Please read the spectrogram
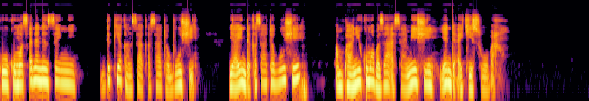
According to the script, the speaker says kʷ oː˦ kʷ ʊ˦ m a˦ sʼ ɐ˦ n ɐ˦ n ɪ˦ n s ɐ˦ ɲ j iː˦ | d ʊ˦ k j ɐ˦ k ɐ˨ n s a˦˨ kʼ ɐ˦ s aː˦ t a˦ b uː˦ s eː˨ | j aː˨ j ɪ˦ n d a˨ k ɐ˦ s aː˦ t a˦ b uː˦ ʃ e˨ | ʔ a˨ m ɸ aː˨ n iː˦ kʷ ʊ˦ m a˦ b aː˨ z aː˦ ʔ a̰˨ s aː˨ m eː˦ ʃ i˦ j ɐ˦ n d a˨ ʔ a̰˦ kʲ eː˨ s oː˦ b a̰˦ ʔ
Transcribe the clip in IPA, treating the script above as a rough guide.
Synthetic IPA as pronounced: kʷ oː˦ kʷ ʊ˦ m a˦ sʼ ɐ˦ n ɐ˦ n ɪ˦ n s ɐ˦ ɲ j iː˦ | d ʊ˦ k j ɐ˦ k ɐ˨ n s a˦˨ kʼ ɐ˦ s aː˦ t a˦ b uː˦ ʃ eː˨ | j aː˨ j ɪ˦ n d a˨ kʼ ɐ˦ s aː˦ t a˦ b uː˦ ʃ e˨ | ʔ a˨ m ɸ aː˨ n iː˦ kʷ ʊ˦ m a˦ b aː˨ z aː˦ ʔ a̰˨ s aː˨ m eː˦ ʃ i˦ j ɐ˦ n d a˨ ʔ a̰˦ kʲ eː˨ s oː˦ b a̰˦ ʔ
